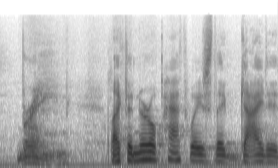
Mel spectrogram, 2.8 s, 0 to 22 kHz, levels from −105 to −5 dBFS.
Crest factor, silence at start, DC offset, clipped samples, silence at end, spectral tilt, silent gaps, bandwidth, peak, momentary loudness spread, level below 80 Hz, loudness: 20 dB; 0 s; under 0.1%; under 0.1%; 0 s; -7 dB/octave; none; 15.5 kHz; -14 dBFS; 17 LU; -54 dBFS; -33 LUFS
